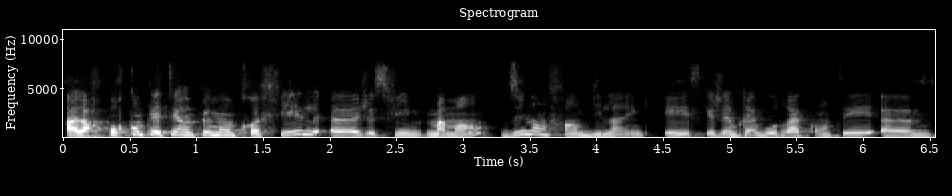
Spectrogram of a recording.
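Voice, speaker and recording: A primary school teacher in her forties from Quebec, Canada, gives an online presentation in a friendly, explanatory way, with frequent "euh" and little laughs. Her accent is Quebec French with some Belgian French. Her mid-range voice is expressive and a little mellow at a moderate pace, on lo-fi audio.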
